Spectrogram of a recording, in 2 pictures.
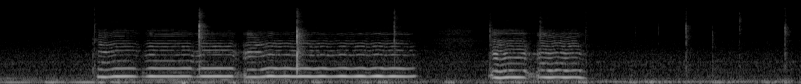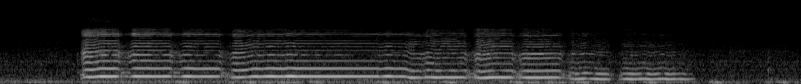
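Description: A young woman sings slow, long held notes close by.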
